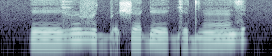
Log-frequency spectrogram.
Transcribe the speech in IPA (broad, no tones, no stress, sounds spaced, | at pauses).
eː ɣ ø v ø d b ɛ̰ ʃ ɛ ɠ eː ɡ e d j ɛ̃ː z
